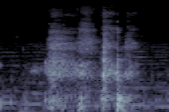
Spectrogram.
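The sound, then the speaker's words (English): A short burst of coughing and throat clearing, two or three rough, breathy hacks from a person who nearly choked on tea while sipping it, with no speech. “You nearly choked on the tea as you started the sentence, too.”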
